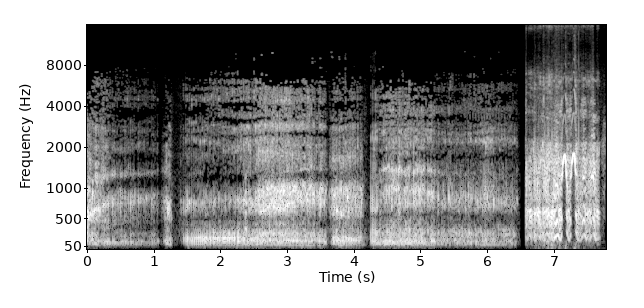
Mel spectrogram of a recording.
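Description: Tiger giving long, rough roaring growls with a few short breaks. It cuts off suddenly about six and a half seconds in, and a gobbling bird call starts near the end.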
